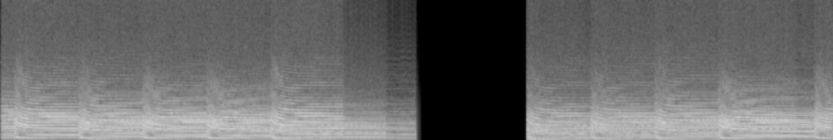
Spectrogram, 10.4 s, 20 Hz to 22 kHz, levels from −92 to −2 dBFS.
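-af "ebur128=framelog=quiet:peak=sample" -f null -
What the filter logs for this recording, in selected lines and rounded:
Integrated loudness:
  I:         -14.8 LUFS
  Threshold: -25.1 LUFS
Loudness range:
  LRA:         6.5 LU
  Threshold: -36.0 LUFS
  LRA low:   -20.3 LUFS
  LRA high:  -13.8 LUFS
Sample peak:
  Peak:       -8.6 dBFS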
